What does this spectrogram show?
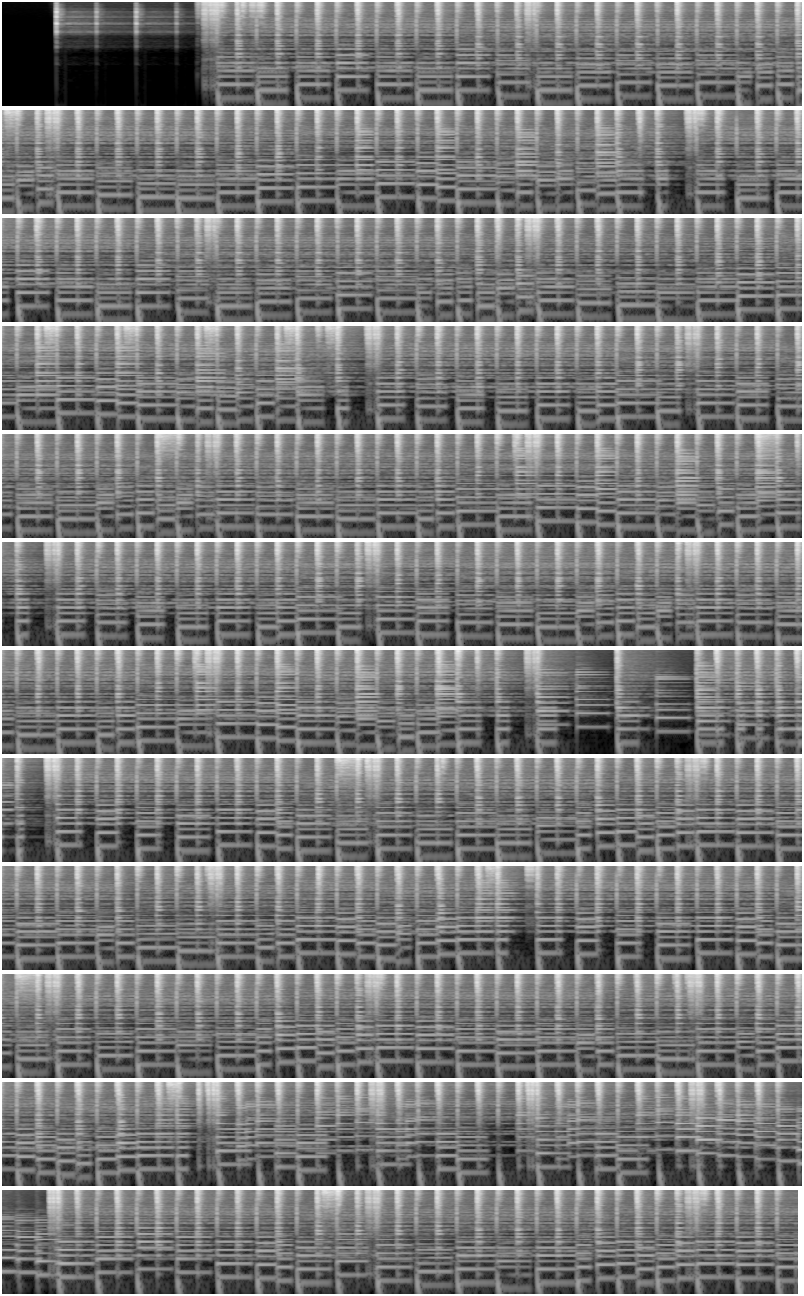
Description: Polca di bravura
Fisarmonica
